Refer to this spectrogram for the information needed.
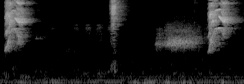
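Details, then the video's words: Oriental magpie-robin, a champion-candidate bird, producing loud harsh hissing bursts with a softer buzzy rattle between them. Faint low hum in the background. "Kacer Calon Juara"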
